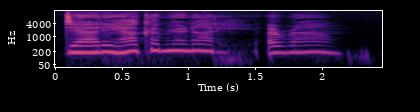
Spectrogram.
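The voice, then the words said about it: Childlike baby voice. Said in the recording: “baby voice?”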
